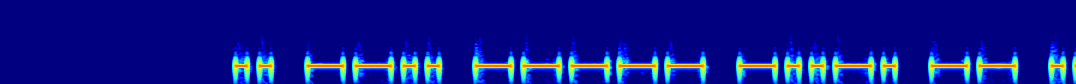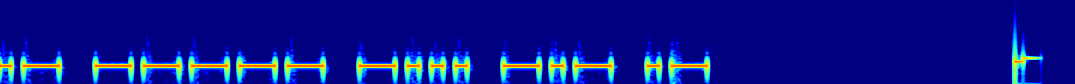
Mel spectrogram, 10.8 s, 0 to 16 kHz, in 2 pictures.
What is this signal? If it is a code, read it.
Morse code, heard as a keyed tone, about 20 wpm, 700 Hz. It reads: IZ0/MU0BKA
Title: Difficult Call Signs 20wpm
